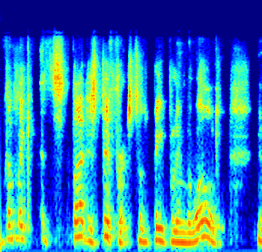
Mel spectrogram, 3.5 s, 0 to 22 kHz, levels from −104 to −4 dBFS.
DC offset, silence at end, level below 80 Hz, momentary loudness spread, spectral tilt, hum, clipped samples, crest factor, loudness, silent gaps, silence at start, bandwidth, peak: under 0.1%; 0 s; -66 dBFS; 11 LU; -3 dB/octave; none; under 0.1%; 18 dB; -24 LUFS; none; 0 s; 13 kHz; -6 dBFS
